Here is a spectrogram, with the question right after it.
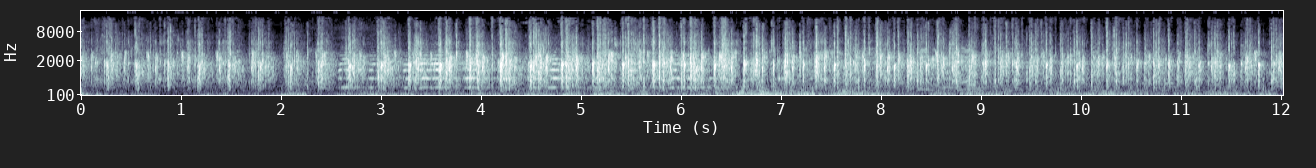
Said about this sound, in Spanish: y este homenaje, este aplauso al médico joven fallecido en el día de hoy, este sábado, en el Sanatorio Güemes, y por eso este aplauso sostenido, el primer médico del SAME que fallece por COVID-19.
